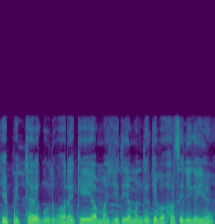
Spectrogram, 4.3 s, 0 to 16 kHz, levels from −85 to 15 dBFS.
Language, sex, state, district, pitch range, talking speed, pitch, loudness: Hindi, male, Chandigarh, Chandigarh, 175-190 Hz, 210 wpm, 185 Hz, -14 LUFS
